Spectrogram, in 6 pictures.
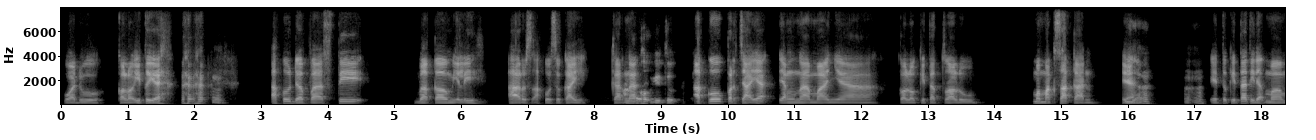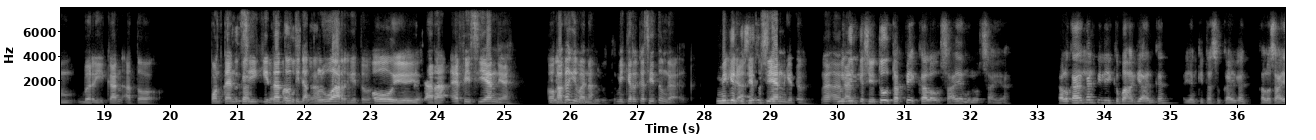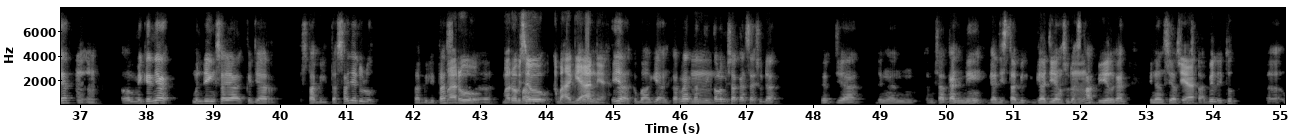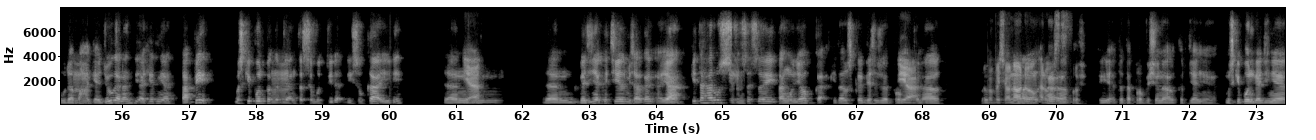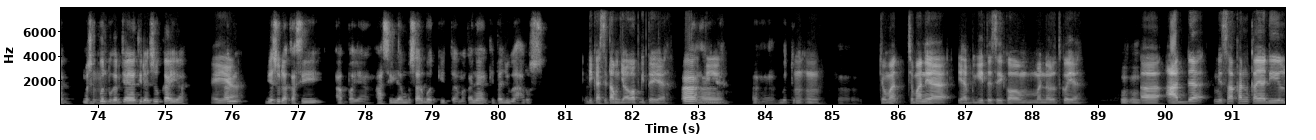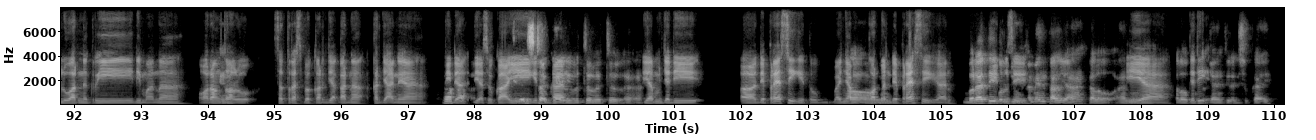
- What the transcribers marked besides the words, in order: chuckle; laughing while speaking: "Oh"; other background noise; laugh
- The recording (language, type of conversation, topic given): Indonesian, unstructured, Apakah Anda lebih memilih pekerjaan yang Anda cintai dengan gaji kecil atau pekerjaan yang Anda benci dengan gaji besar?
- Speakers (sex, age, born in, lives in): male, 25-29, Indonesia, Indonesia; male, 35-39, Indonesia, Indonesia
